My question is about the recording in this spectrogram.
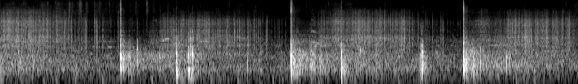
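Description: Aerial firework shells bursting: four loud booms about three seconds apart, each trailing off in a long rolling echo, with lighter pops in between.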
